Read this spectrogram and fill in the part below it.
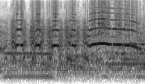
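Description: Crowd of people at the Dunkirk carnival in France imitating seagull calls in a contest, several overlapping shrill, wavering voices crying out loud and close, one after another.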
